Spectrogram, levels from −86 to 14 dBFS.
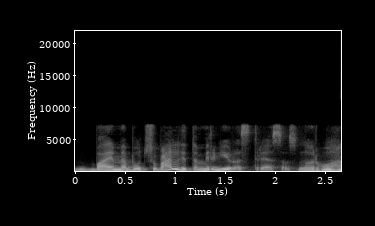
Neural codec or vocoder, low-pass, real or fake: codec, 16 kHz, 1 kbps, X-Codec, WavLM features, trained on Multilingual LibriSpeech; 7.2 kHz; fake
